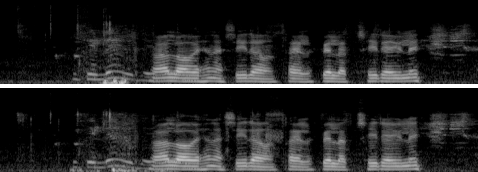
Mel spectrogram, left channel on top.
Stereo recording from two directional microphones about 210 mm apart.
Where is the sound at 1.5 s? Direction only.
20° right (ahead or behind).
